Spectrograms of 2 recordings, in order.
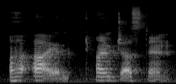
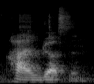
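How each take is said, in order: First: It sounds hesitant and nervous. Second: It sounds smiling and confident.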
